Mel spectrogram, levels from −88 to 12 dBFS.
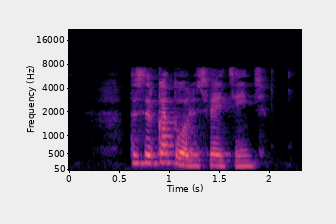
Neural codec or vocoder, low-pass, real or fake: none; 7.2 kHz; real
